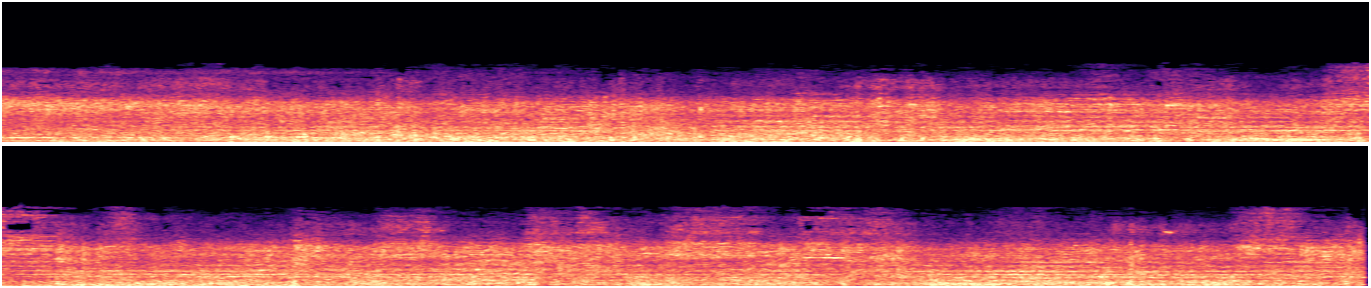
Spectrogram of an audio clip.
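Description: Double-stack container cars of a Union Pacific intermodal freight train rolling past, their steel wheels on the rails making a loud, steady rolling noise.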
